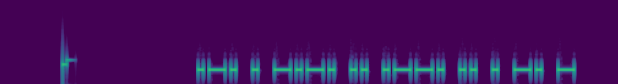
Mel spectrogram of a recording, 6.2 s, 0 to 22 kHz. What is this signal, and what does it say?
Morse code, heard as a keyed tone, about 22 wpm, 700 Hz. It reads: RECIPIENT
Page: Morse Code Ninja practice 22wpm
